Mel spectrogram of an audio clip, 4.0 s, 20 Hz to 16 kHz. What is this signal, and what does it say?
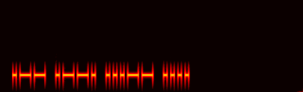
Morse code, heard as a keyed tone, about 32 wpm, 700 Hz. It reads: WP3H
